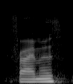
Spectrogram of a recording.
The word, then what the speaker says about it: Freiermuth: Freiermuth. – Yep, Freiermuth.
